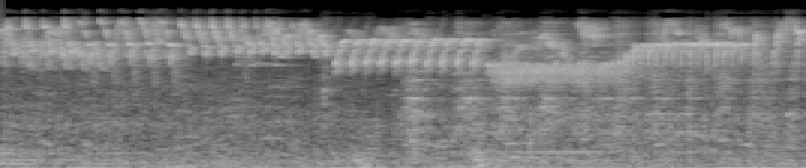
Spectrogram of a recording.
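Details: After bathing, a male mule goldfinch sings busily: rapid high rattling trills shift into steady, level trilled phrases at a slightly lower pitch, with almost no gaps.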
